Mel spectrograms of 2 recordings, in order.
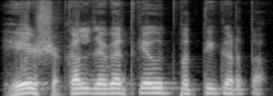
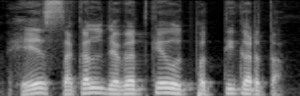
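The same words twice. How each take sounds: First: शकल said with "sh", shakal; wrong sh sound. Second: सकल said with a clean dental "s". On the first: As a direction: deliberately mispronounce सकल as शकल. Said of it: "सकल की जगह शकल कर दिया". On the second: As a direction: hit the स of सकल, sakal. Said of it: "संसार वाला स बोलेंगे ना". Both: Shown as a demonstration.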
